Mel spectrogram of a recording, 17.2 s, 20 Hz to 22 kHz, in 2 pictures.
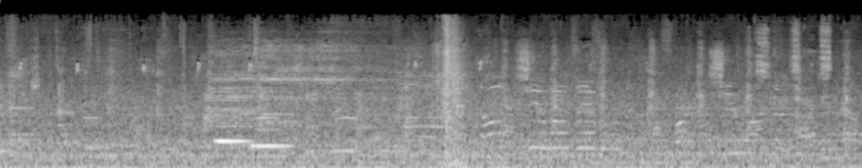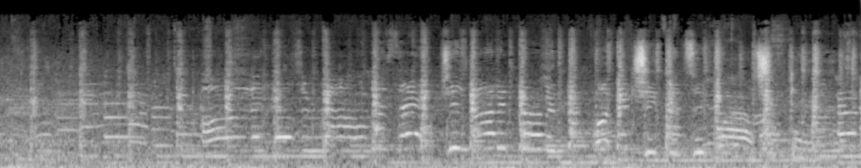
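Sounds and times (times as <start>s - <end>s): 
faint voices murmuring in metro station: 0.0s - 17.2s
subway train rumbling through metro station in New York: 0.0s - 17.2s.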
